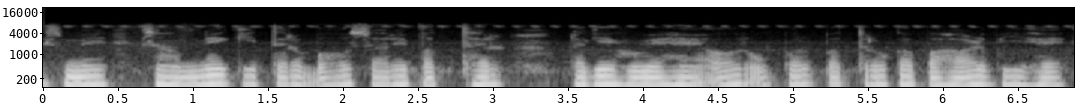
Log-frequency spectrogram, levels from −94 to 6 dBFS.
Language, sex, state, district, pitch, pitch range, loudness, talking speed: Hindi, male, Uttar Pradesh, Lalitpur, 115 Hz, 110-120 Hz, -15 LUFS, 150 wpm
